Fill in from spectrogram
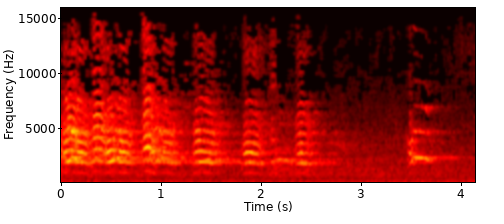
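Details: A run of loud, nasal, harmonic mewing calls from Mew gulls at food, repeated about twice a second, then a pause and one final high cry, over low rumbling background.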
